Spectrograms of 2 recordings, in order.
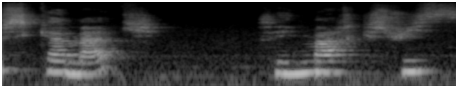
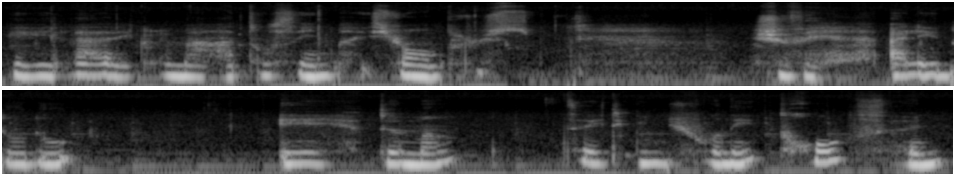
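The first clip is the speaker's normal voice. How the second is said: whispering; 4 dB louder than usual. Real, not acted. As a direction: whisper so nobody wakes. Whispers at night at in-laws.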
